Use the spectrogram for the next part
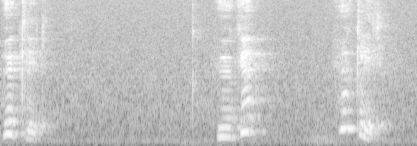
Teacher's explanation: actually, when you pronounce hyggeligt, the way it is spelled and as you should pronounce it, it is called hyggeligt. But in normal day-to-day speak, we just say hyggeligt. We simply skip an E, really.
